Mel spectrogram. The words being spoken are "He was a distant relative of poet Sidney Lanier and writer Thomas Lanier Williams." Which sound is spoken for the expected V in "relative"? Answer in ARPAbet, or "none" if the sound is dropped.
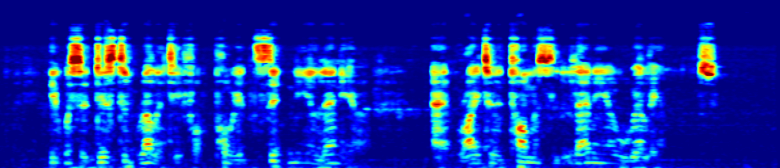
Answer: F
